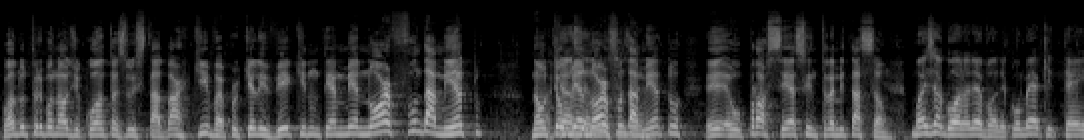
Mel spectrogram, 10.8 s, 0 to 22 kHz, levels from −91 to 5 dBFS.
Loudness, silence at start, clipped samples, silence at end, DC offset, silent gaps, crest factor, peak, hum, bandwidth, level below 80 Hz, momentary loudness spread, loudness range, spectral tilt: -32 LUFS; 0.05 s; under 0.1%; 0 s; under 0.1%; none; 18 dB; -14 dBFS; none; 13.5 kHz; -74 dBFS; 8 LU; 3 LU; -6 dB/octave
